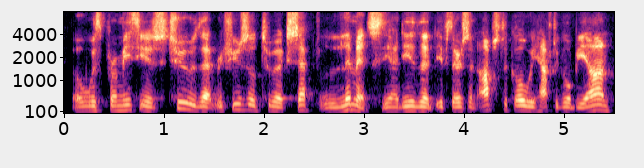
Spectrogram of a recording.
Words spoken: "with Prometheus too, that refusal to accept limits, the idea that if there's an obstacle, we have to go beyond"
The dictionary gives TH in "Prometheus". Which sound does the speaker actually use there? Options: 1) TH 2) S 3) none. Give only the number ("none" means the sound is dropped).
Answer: 1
